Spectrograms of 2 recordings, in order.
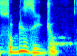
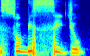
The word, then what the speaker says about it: subsídio: do Jornal Nacional falando subsídio mas aprendam isso hoje tá errado é subsídio ela tem o sonzinho de DS isso a gente vai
